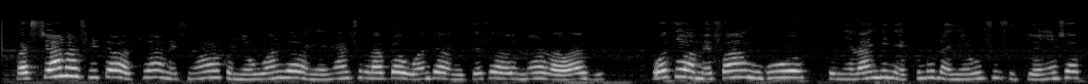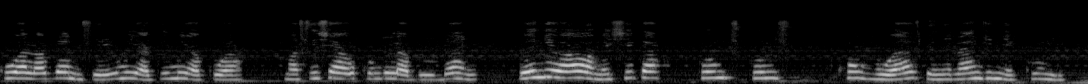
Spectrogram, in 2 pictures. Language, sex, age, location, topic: Swahili, male, 18-24, Nairobi, education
